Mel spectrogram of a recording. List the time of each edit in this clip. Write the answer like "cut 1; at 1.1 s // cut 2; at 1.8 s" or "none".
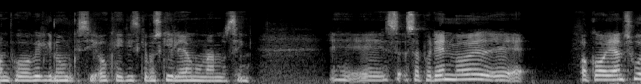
cut 1; at 3.3 s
